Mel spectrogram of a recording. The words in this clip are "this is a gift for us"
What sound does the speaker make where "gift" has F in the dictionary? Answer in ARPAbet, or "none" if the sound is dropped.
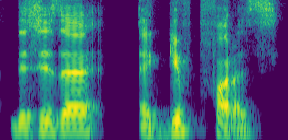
F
